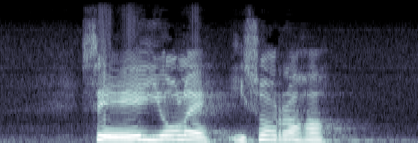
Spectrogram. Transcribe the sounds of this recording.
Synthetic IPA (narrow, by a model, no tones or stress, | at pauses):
seeioleisorɑhɑ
